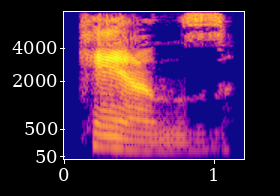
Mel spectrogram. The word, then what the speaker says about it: cinq: So cinq, but saying this one, it doesn't sound like what it looks like. Cans.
